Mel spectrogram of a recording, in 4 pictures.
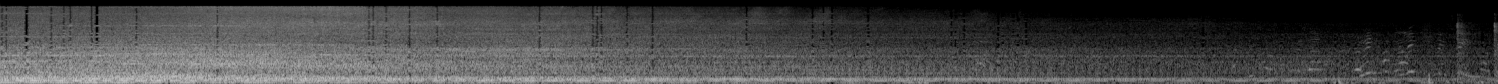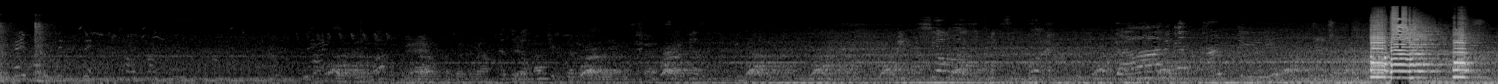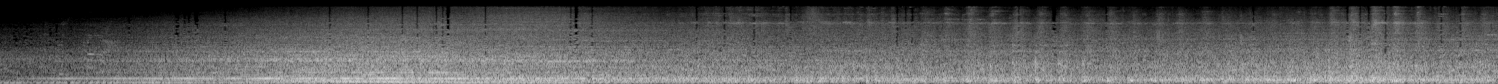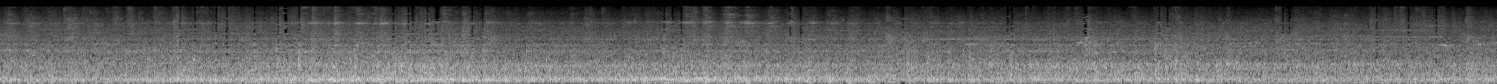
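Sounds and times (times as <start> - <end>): diesel engine rumbling past: 0.0 - 20.5, 22.0 - 39.7
wheels clicking over rail joints: 14.2 - 16.0
locomotive horn blasts: 28.7 - 30.0
freight wagons rolling by: 35.5 - 59.9.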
